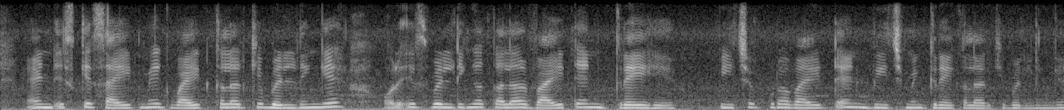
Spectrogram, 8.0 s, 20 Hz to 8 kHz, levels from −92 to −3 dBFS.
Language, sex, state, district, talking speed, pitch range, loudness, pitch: Hindi, female, Bihar, Darbhanga, 225 wpm, 205-240 Hz, -28 LUFS, 225 Hz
